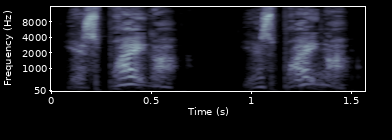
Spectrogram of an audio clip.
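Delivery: high, loud cry of a man on a ledge; desperate shout. Acted. Desperate man on a window ledge threatens to jump, shouting. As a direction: shout it out sharply, pitch leaping up. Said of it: "og manden skreg".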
